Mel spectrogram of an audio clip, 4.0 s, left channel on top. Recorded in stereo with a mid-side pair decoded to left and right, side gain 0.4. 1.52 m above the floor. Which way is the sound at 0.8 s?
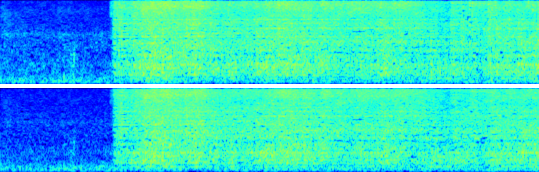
60° left.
